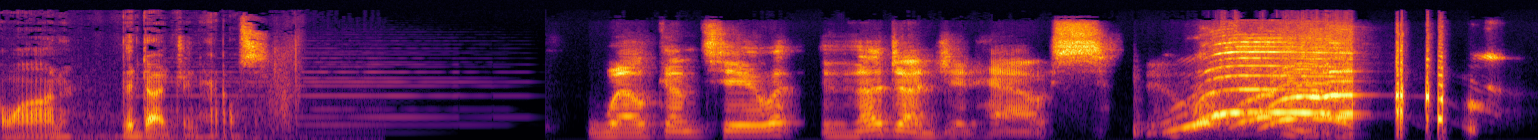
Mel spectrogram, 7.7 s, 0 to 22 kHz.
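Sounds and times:
speech: 0.0s - 1.6s, 2.9s - 6.8s
cheers and whoops: 5.8s - 7.2s
excited group screaming: 5.8s - 7.3s.

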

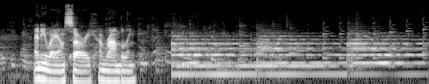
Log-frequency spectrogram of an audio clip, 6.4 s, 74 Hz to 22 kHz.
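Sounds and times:
speech: 0.5s - 3.0s
church bells ringing: 2.6s - 6.4s.

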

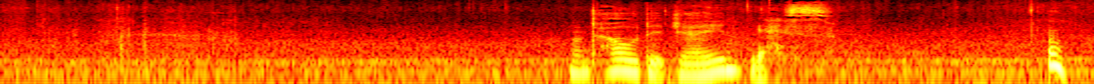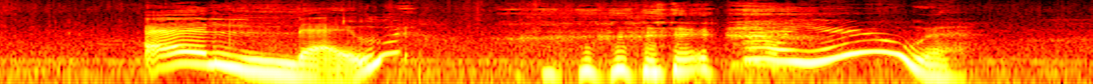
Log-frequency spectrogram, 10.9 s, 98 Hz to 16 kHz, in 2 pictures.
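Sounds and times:
faint rustle: 0.0s - 6.2s, 6.8s - 9.0s
honeybees buzzing in an open hive: 0.0s - 10.9s
speech: 2.8s - 4.2s, 5.2s - 5.4s, 6.2s - 7.5s, 8.2s - 10.4s
laughter: 8.0s - 9.4s.

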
